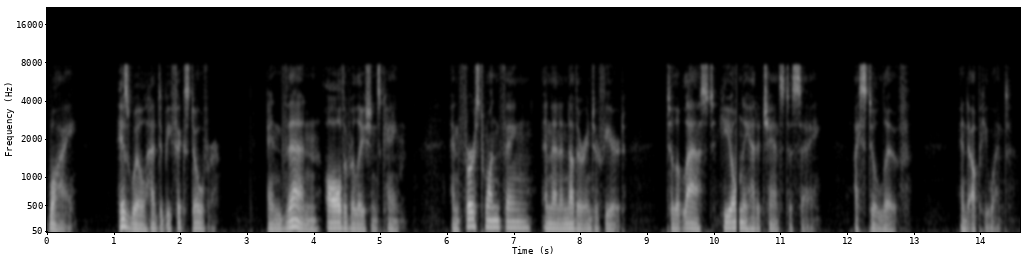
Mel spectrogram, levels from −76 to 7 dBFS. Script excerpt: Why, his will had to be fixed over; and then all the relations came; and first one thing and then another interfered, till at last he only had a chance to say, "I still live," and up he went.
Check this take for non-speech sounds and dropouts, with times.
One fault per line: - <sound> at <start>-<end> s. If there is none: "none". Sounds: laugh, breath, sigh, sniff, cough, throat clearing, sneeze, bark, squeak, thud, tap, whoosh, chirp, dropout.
- dropout at 10.3-10.4 s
